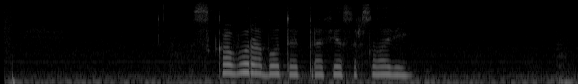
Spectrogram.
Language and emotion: Russian, neutral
